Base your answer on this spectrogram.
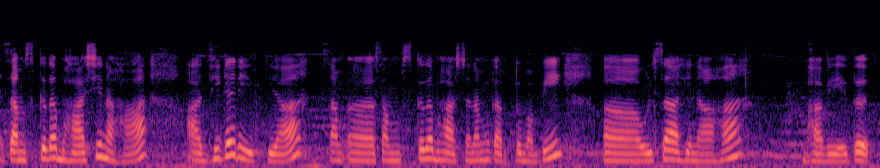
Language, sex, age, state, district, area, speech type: Sanskrit, female, 18-30, Kerala, Thrissur, urban, spontaneous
